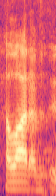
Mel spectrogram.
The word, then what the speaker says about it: aletheia: The word truth is the word aletheia, or aletheia, a lot of is the correct pronunciation.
